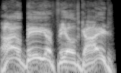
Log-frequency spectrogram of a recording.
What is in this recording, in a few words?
Male Orc Play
